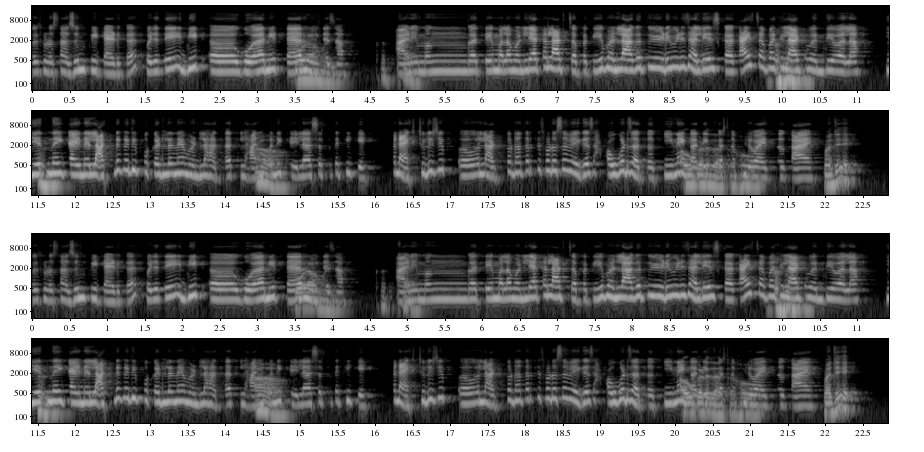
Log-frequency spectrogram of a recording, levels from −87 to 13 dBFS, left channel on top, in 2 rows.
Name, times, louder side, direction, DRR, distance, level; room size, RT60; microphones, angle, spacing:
voice 1, 0.0-4.2 4.9-11.0 11.4-15.2 15.5-15.9 16.2-20.3 20.9-21.9, left 2 dB, 15° left, 9 dB, 0.8 m, -27 dB
voice 2, 3.5-4.1 4.7-5.1 9.9-10.4 11.5-11.8 14.4-14.8 20.1-21.2 22.0-22.3, left 1 dB, 65° right, 5 dB, 2.1 m, -32 dB
19.0 x 9.4 x 5.2 m, 0.42 s
head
